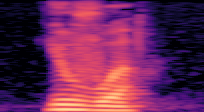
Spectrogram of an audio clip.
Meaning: thug, hooligan
- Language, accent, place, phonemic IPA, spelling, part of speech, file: French, France, Lyon, /ju.vwa/, youvoi, noun, LL-Q150 (fra)-youvoi.wav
